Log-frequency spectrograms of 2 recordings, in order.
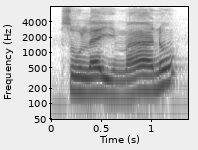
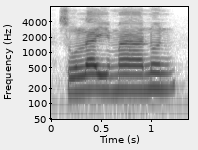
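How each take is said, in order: First: The name ends on a vowel without n. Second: The name ends with an added n sound. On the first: The speaker calls it right. "Harus dibaca" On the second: The speaker calls it wrong. "Itu tidak boleh"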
